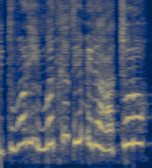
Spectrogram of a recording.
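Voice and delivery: very high, loud order; outraged demand. Acted. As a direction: let go of my hand. Rani demands release. (तीखा गुस्सा)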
